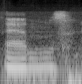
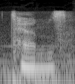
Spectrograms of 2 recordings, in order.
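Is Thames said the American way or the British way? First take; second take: American; British. First: It is said the way a clueless American would. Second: It is said the way people in the UK do. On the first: The speaker calls it wrong. "I can't believe they just pronounced it Thames" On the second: The speaker calls it right. "it's supposed to be uh, pronounced Thames"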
